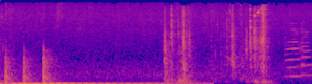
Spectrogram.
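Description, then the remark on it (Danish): Three quick, sharp knocks on a wooden door frame, fairly loud, followed by a brief scraping, rattling movement and a short high squeak. No one speaks. “Banker lige på dørkampen.”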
